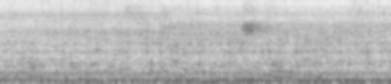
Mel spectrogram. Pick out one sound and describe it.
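Oil sizzles and bubbles as food fries.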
